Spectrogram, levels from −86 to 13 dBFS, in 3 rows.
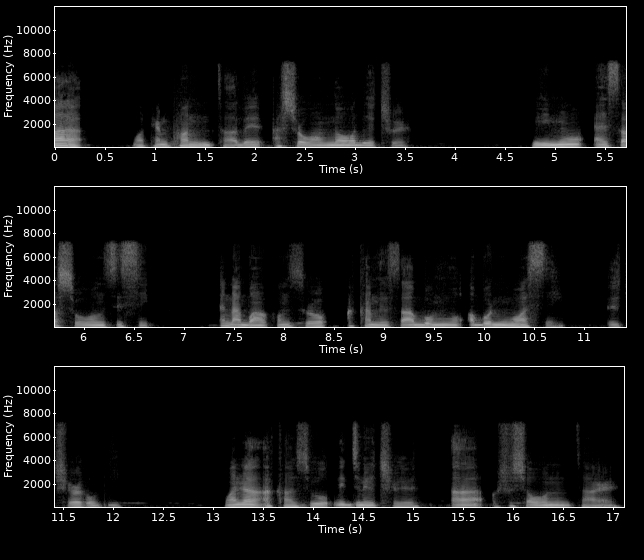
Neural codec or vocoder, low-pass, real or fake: codec, 16 kHz, 0.5 kbps, X-Codec, HuBERT features, trained on general audio; 7.2 kHz; fake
